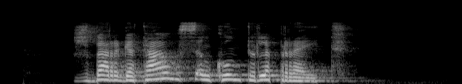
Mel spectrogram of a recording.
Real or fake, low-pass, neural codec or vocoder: real; 7.2 kHz; none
